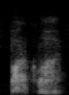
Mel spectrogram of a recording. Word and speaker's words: Farquaad: No, Lord Farquaad.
